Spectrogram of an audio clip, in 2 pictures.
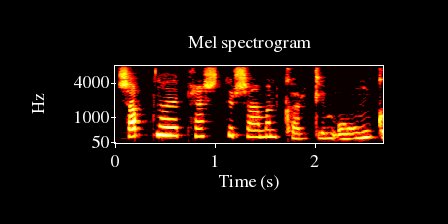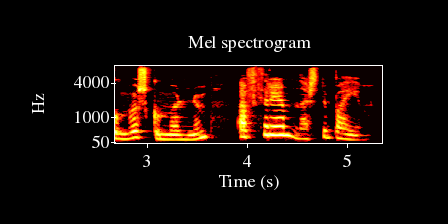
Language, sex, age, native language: Icelandic, female, 40-49, Icelandic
